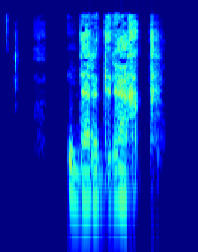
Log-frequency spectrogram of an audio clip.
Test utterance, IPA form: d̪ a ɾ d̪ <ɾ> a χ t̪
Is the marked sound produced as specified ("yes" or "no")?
yes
